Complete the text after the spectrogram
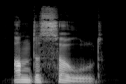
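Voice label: "undersold", English, British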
